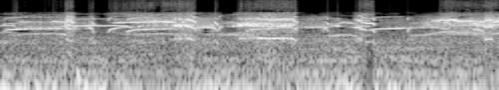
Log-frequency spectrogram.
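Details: Female peregrine falcon arriving with pigeon remains at a mid-morning nest feeding in Madrid; overlapping high, smeared wailing cries run almost continuously, rising and falling slightly.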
